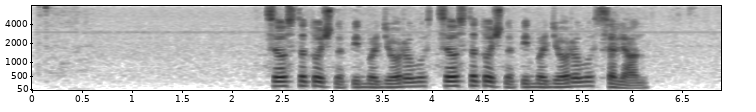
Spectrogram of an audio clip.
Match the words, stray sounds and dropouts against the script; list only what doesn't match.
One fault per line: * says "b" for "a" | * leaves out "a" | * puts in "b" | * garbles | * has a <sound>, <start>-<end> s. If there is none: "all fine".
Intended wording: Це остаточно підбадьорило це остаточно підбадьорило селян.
all fine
